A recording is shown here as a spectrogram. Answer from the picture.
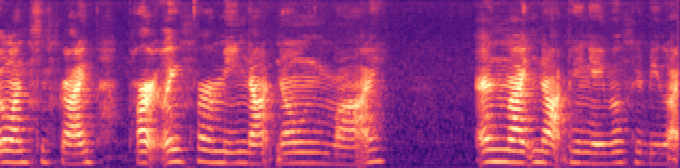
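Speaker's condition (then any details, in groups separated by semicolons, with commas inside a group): Brain injury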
